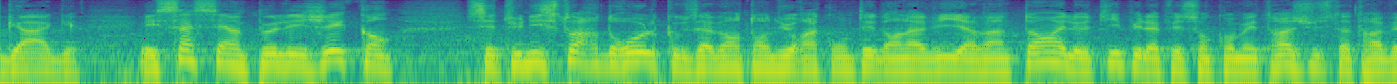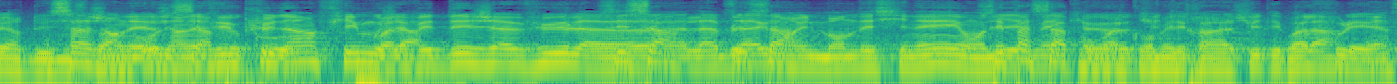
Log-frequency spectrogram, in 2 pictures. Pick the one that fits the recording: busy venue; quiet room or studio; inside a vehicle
busy venue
